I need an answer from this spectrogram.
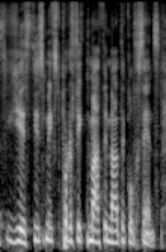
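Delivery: put-on thick Russian accent. Retelling a student's answer about his dissertation, imitating Piotr's thick Russian accent. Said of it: "he had this thick Russian accent".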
